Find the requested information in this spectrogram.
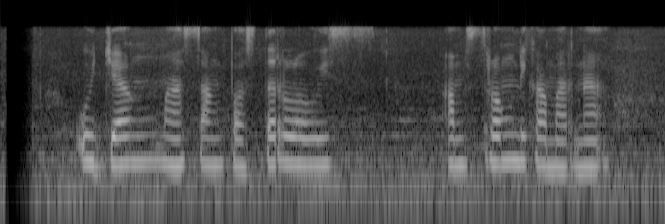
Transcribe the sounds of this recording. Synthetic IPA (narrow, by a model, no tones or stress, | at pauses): ʔud͡ʒaŋmasaŋpɔst̪ərluwis | ʔamst̪ɾɔŋdikamarna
